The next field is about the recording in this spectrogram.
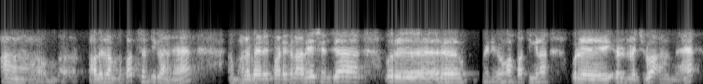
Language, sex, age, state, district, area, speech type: Tamil, male, 60+, Tamil Nadu, Salem, urban, conversation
